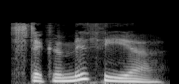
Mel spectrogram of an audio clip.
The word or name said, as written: stichomythia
